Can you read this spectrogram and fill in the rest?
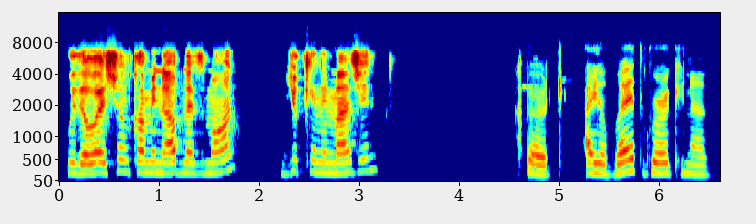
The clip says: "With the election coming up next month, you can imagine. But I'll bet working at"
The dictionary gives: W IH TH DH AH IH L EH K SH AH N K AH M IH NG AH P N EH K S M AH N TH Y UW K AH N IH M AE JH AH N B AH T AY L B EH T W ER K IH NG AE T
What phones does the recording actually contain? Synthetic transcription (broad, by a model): W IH DH AH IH L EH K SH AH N K AH M IH NG AH P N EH S M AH N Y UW K AH N IH M AE JH AH N B AH T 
